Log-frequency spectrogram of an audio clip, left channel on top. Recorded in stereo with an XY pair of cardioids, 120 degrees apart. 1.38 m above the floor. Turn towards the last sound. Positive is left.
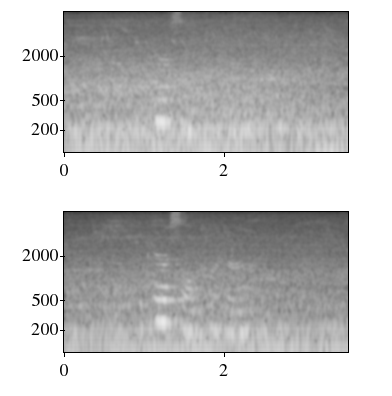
turn(degrees=-60)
